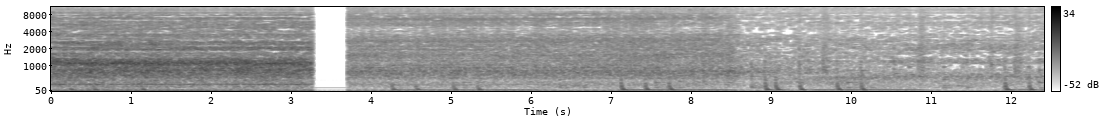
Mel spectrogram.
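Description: Hand-held hair dryer blowing steadily, warm air on a frozen goose's wet feathers to thaw it. The sound breaks off abruptly about three seconds in, then a quieter steady blowing hiss carries on and drops lower after about nine seconds.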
